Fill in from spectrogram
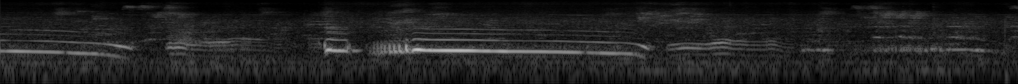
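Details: Barbary dove cooing in breeding mood: several low, long, slightly falling coos, one with a rolling stuttered start, separated by short pauses, with faint background voices.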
